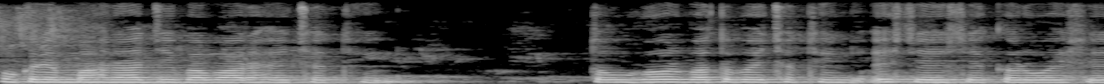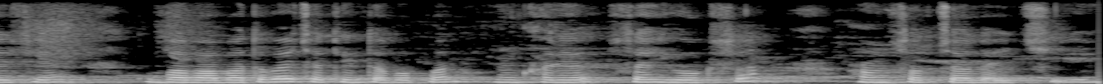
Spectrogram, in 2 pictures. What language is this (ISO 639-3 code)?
mai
